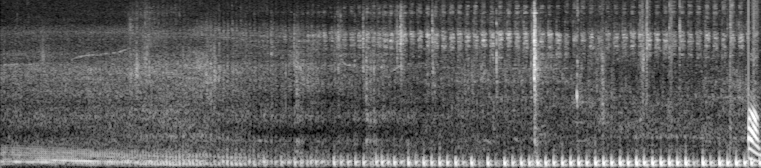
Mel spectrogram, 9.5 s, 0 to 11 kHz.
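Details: Honda Wave 125i with a fuel pump that would not run, after the owner replaced the part he suspected was shorting to ground. The single cylinder catches and settles into a steady, even idle with no misfires, running normally.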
